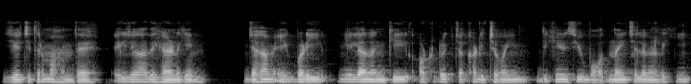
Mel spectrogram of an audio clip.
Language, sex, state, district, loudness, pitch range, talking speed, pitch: Hindi, male, Uttarakhand, Uttarkashi, -19 LUFS, 105-115 Hz, 235 wpm, 110 Hz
